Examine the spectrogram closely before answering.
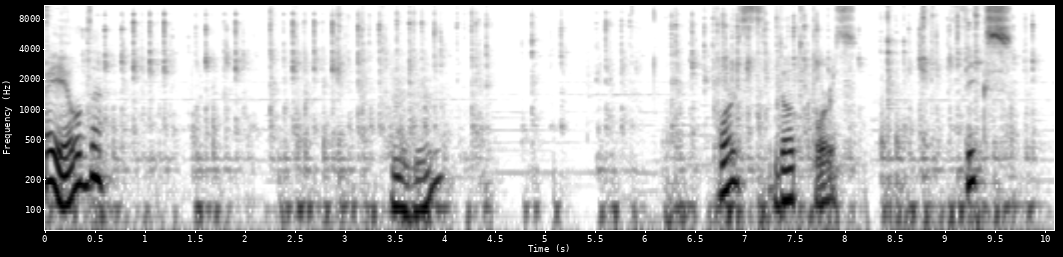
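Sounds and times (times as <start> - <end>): computer keyboard typing: 0.0 - 10.0.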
